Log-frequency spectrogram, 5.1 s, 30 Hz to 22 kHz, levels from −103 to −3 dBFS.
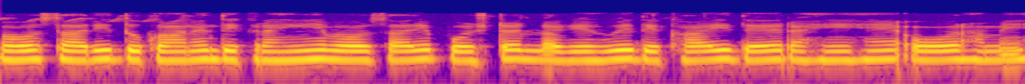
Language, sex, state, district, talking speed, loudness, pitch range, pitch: Hindi, female, Bihar, Gaya, 210 wpm, -14 LUFS, 200-210 Hz, 205 Hz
